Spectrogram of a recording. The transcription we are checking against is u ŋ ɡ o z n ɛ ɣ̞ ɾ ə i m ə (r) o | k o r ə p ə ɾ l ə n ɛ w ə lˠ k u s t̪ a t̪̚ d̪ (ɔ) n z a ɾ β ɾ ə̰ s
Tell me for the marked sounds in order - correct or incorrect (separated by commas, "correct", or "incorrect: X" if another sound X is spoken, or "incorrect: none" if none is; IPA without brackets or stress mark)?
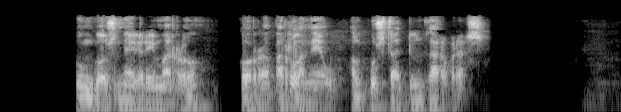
correct, incorrect: u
